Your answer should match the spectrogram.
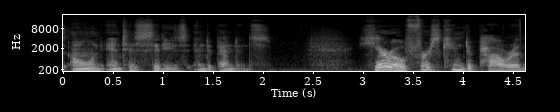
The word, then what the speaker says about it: Hiero: I've always pronounced his name in reading it Hero, but the proper pronunciation is Hiero, I guess, Hiero.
